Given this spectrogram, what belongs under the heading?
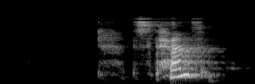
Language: Kabyle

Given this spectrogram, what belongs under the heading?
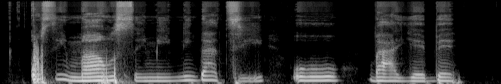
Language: Yoruba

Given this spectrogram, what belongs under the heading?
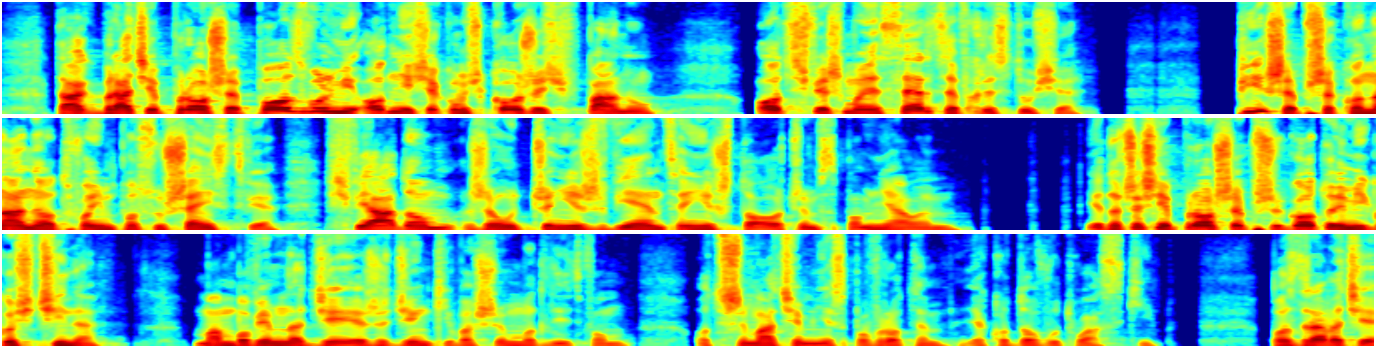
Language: Polish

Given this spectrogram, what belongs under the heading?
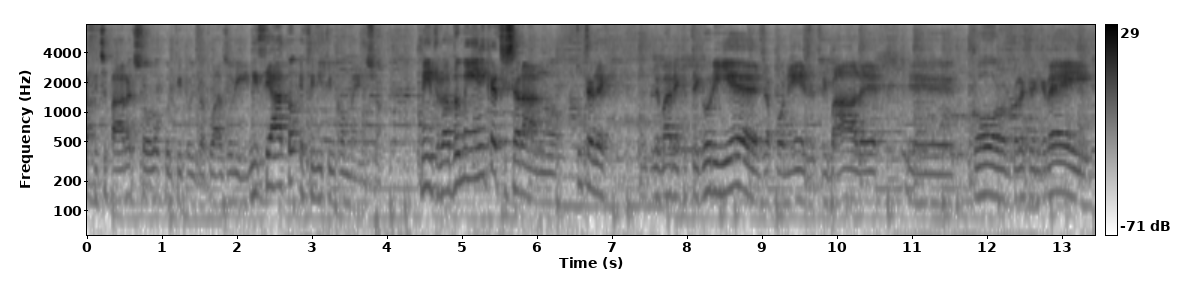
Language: Italian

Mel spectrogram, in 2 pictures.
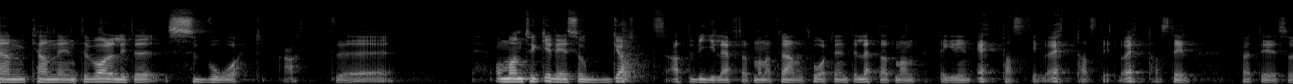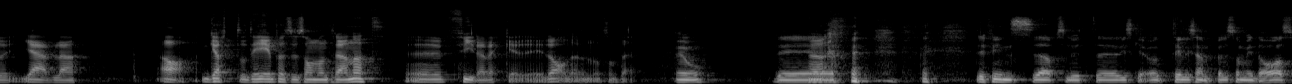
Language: Swedish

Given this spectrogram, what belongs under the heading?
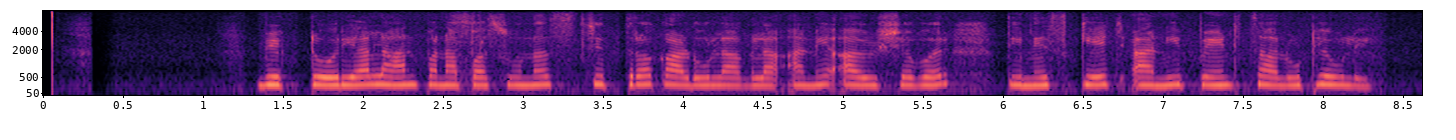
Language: Marathi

